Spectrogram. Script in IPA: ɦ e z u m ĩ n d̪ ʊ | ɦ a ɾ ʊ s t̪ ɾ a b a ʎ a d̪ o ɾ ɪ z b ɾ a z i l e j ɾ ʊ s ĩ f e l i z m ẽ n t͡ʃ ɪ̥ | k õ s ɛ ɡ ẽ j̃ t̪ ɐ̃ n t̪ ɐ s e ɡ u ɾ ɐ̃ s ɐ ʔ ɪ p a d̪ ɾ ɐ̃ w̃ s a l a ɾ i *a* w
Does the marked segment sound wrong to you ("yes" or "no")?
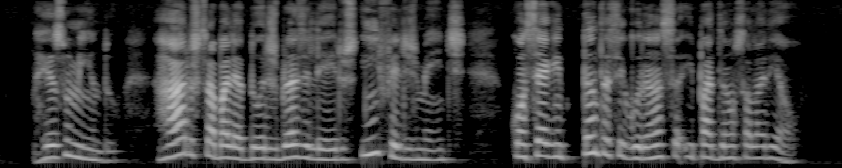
no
